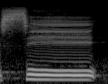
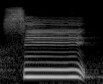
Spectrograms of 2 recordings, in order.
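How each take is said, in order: First: The pitch stays level in the middle. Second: The pitch stays high and level. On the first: "第三声去到我们的中音区" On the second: "接下来我们要学习第一声了哈"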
